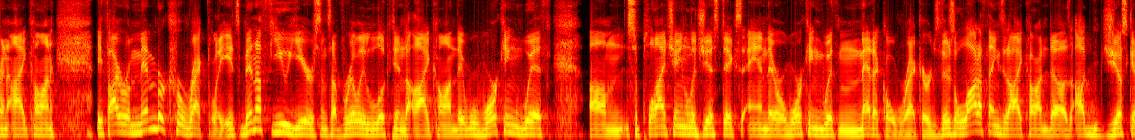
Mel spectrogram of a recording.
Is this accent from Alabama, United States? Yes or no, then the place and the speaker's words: yes; Alabama, United States; now in Gainesville, United States; I hail from Alabama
